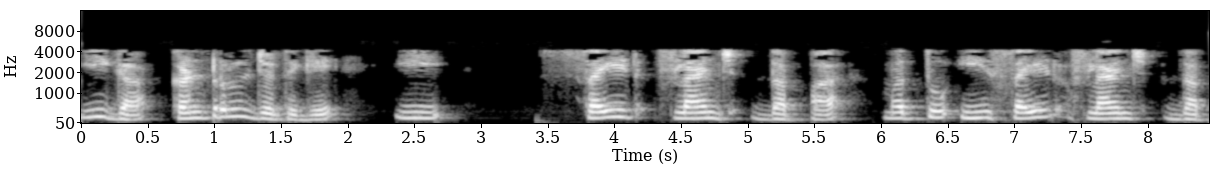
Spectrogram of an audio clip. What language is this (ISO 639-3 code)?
kan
